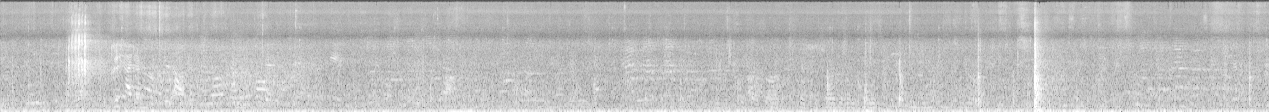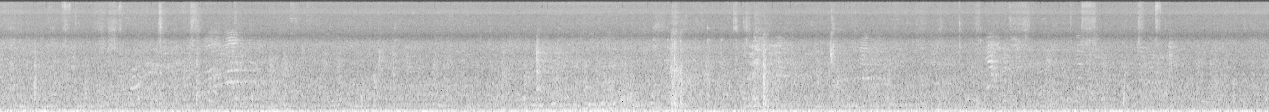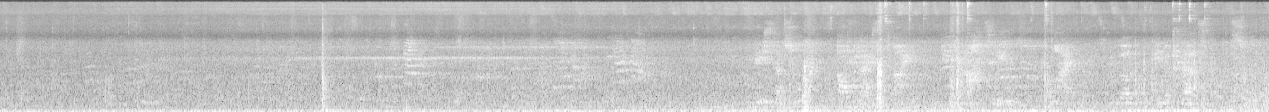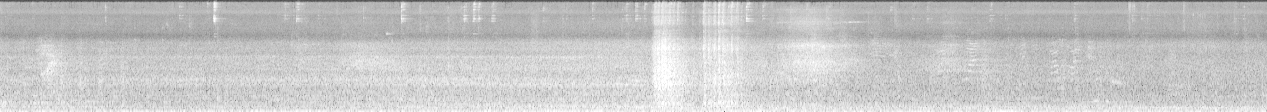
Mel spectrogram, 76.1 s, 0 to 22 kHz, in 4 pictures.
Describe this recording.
station ambience at platform, 3rd level below ground. (Sony PCM D50, OKM2)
